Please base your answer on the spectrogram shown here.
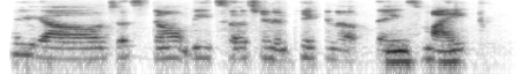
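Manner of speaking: ordinary talk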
